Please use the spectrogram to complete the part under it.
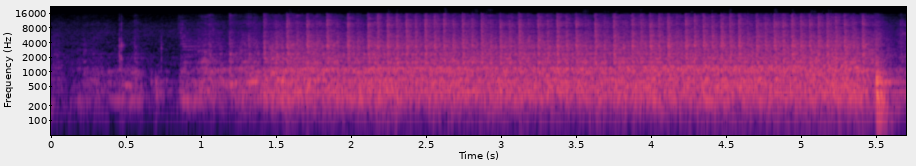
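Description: A sewing machine joins rows of a quilt house sampler block, a loud, rapid, steady stitching rattle that runs for about four seconds after a short start.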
